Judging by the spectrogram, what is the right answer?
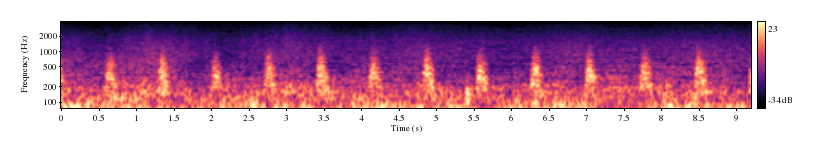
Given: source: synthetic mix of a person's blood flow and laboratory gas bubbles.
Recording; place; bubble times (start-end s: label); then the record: Doppler ultrasound of blood flow; subclavian vein
no bubbles
From the record:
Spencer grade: 0 (complete lack of bubble signals)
